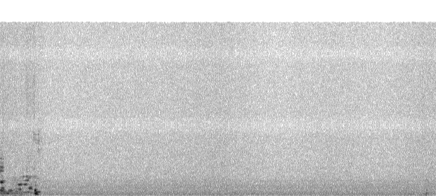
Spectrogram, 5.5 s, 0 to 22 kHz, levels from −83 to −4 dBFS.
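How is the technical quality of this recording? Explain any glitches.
Nothing here needs explaining: the speech comes across without any glitches or dropouts, so there's nothing to flag.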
